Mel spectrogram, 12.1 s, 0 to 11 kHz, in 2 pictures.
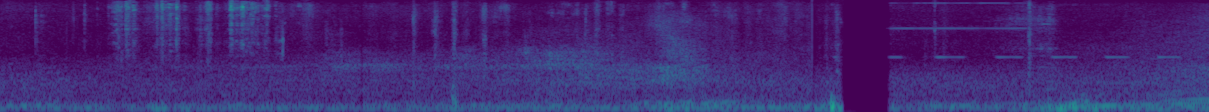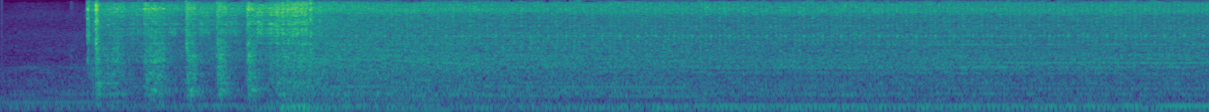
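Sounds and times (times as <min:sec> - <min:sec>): car engine starter cranking: 0:06.5 - 0:08.8
car engine idling: 0:06.5 - 0:12.0.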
